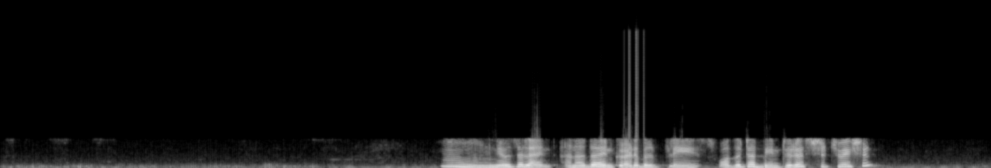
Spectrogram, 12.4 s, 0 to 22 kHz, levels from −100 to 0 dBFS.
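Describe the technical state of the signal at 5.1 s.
At 5.1 s the speech carries iLBC codec damage, present across the whole clip. The band stops at 4 kHz, and each frame's excitation is coded independently, giving a plainly audible rough, synthetic texture consistent with the 15.2 kbps mode using 20 ms frames.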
